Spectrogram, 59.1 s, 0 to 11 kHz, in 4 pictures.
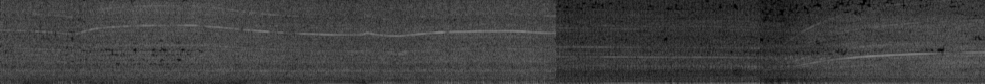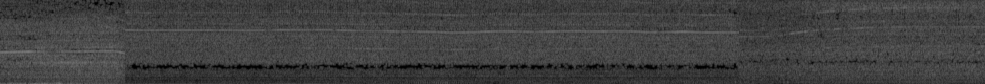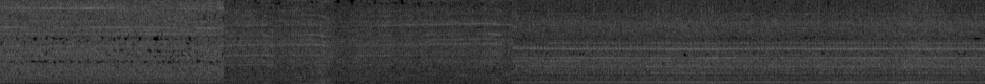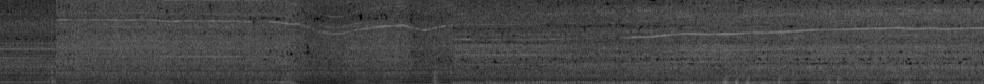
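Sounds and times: power drill wire brush scrubbing metal: 0:00.0 - 0:08.4, 0:44.4 - 0:59.0.

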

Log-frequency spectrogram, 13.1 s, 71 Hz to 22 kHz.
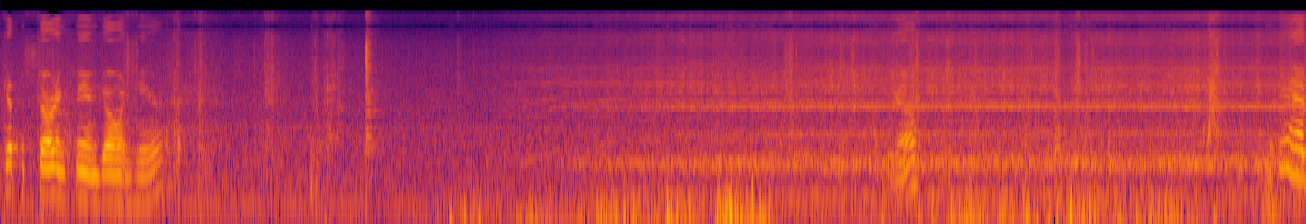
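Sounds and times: fan spinning up with whine: 0:04.5 - 0:13.0.

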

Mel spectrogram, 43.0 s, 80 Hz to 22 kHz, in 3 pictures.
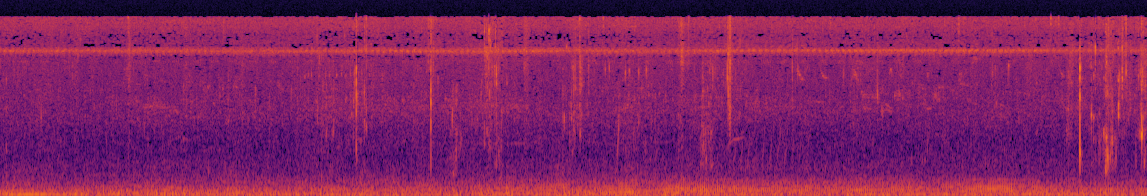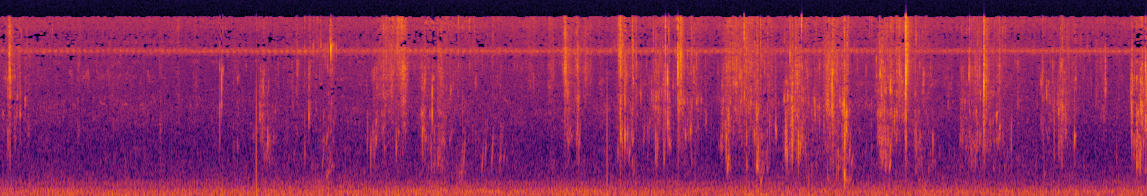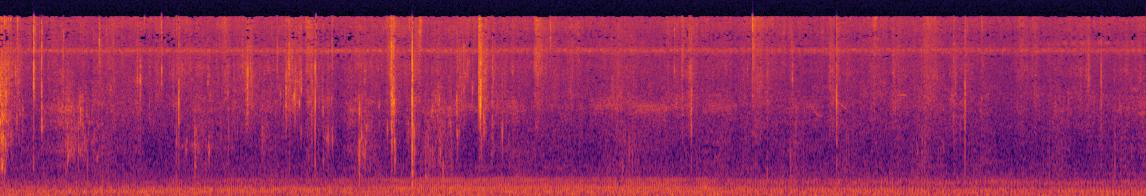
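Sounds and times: steady low rumble: 0:00.0 - 0:43.0
water sloshing and splashing: 0:00.0 - 0:43.0.

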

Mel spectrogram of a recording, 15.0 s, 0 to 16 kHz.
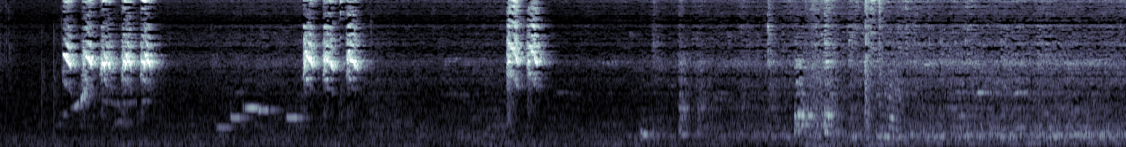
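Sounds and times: parakeets squawking: 0:00.8 - 0:02.3, 0:04.0 - 0:05.0, 0:06.7 - 0:07.4.

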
